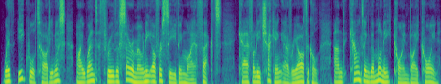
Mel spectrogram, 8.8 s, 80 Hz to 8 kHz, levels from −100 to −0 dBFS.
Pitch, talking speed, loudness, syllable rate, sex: 135 Hz, 155 wpm, -17 LUFS, 5.4 syllables/s, male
